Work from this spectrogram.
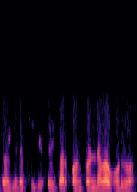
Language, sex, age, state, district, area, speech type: Odia, male, 45-60, Odisha, Sundergarh, rural, conversation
